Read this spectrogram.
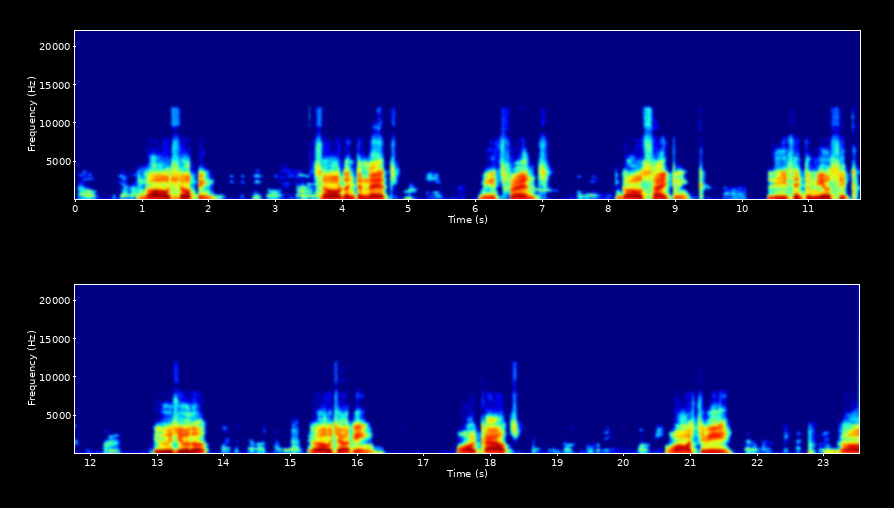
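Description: A man reads out short phrases one by one over an online call, with pauses between them.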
